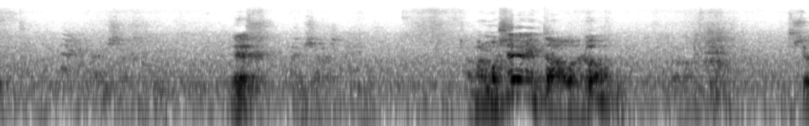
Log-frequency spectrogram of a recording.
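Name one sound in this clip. A man speaks calmly into a nearby microphone.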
